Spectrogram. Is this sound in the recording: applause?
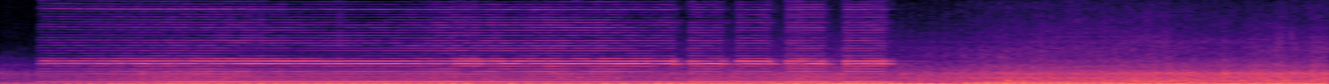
no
